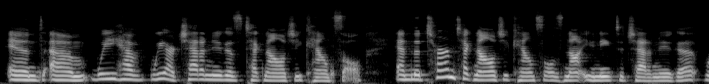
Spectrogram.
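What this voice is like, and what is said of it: Voice with a cold. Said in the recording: “I have a little bit of a cold.”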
